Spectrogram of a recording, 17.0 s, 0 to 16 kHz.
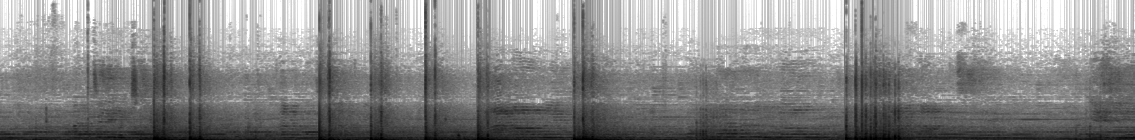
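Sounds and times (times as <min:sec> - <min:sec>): music playing: 0:00.0 - 0:17.0
fireworks bangs: 0:02.2 - 0:03.8, 0:04.8 - 0:08.0, 0:08.6 - 0:09.7, 0:12.7 - 0:13.8.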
